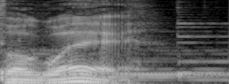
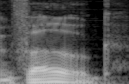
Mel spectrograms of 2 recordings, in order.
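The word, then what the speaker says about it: Vogüé: we head to vog another less touristy destination vog way and I've been pronouncing it Vogue there's a magazine called that I mean I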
